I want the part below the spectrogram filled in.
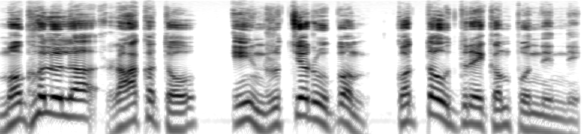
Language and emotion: Telugu, neutral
